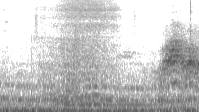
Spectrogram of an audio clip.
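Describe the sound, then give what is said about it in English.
A voice imitates a woman's chanting as a cat's hiss through clenched teeth, a steady breathy rasp lasting about two seconds that sharpens and grows brighter toward the end, with no words. “Her chanting sounds like like wind through the trees or the building hiss of a cat, but it's like through her teeth.”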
